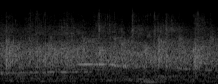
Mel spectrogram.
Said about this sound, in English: Come on, would you give God a hand clap of praise today?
